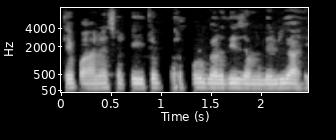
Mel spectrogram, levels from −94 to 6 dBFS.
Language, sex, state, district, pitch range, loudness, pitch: Marathi, male, Maharashtra, Nagpur, 110-115 Hz, -17 LUFS, 115 Hz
